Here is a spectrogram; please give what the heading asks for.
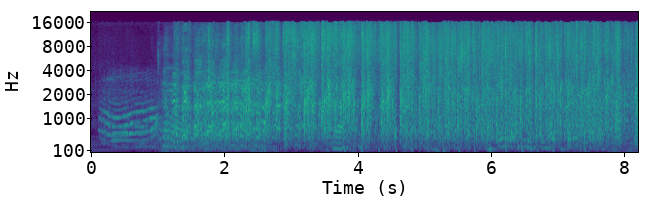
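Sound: audience clapping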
